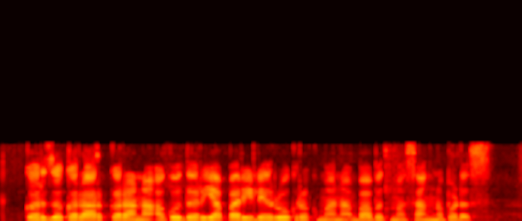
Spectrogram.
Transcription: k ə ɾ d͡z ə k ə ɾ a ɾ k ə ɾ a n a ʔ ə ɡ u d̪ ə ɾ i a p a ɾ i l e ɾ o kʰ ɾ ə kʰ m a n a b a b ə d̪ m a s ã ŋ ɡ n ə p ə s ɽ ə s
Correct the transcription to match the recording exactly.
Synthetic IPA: k ə ɾ d͡z ə k ə ɾ a ɾ k ə ɾ a n a ʔ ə ɡ o d̪ ə ɾ j a p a ɾ i l e ɾ o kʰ ɾ ə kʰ m a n a b a b ə t̪ m a s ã ŋ ɡ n ə p ə ɽ ə s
